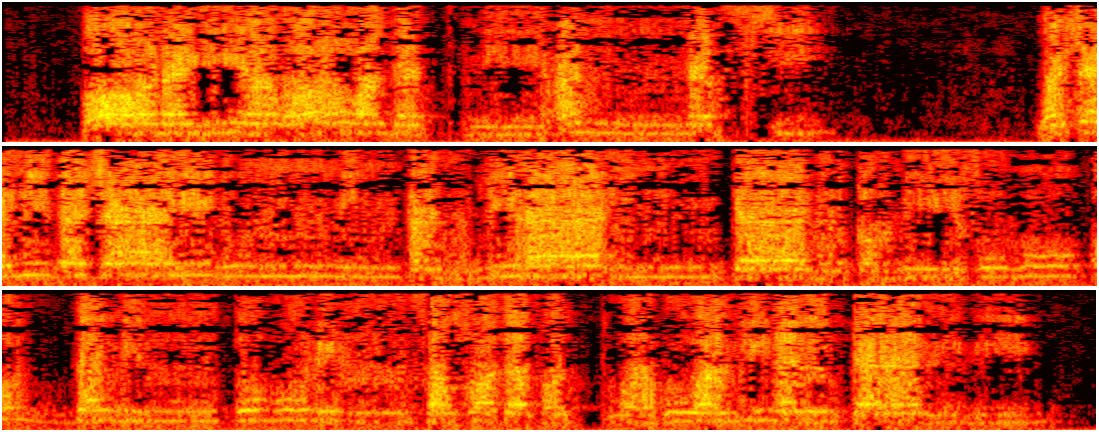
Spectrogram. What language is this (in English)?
Arabic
